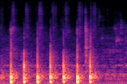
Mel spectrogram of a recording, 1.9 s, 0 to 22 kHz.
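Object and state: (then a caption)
Baked-through bread loaf (hollow). Seven knocks on the bottom of a homemade artisan bread loaf baked with high-protein flour give short, dull, hollow thumps with a low resonance around 120 Hz. The hollow sound shows the loaf is baked through and done.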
